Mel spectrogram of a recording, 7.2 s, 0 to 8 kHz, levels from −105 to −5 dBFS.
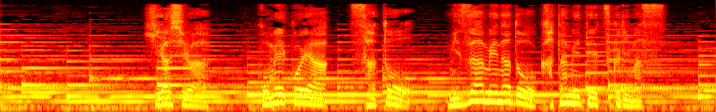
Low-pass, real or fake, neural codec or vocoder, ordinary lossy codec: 7.2 kHz; real; none; MP3, 48 kbps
